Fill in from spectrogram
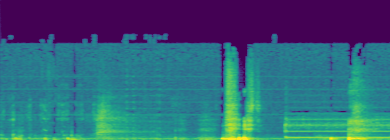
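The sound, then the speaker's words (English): A steady electronic ringback tone from an outgoing long-distance phone call, sounding over a line for the last couple of seconds, after faint rustling and a couple of short handling bumps. “Oh, it's still ringing.”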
